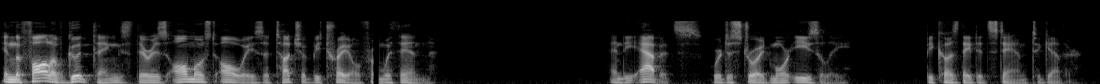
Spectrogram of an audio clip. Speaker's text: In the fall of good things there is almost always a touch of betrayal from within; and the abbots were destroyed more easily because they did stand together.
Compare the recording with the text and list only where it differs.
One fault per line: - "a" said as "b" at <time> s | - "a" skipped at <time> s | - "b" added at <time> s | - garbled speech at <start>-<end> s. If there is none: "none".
none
